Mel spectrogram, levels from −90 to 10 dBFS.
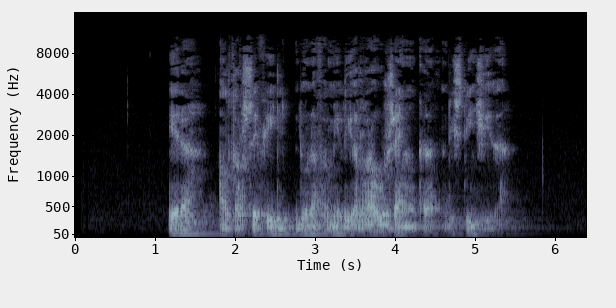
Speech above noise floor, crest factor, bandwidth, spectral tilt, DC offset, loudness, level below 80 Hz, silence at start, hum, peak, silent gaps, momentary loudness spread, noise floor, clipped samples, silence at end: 44 dB; 20 dB; 11 kHz; -4 dB/octave; under 0.1%; -29 LUFS; -52 dBFS; 1.2 s; none; -10 dBFS; none; 10 LU; -73 dBFS; under 0.1%; 0.95 s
